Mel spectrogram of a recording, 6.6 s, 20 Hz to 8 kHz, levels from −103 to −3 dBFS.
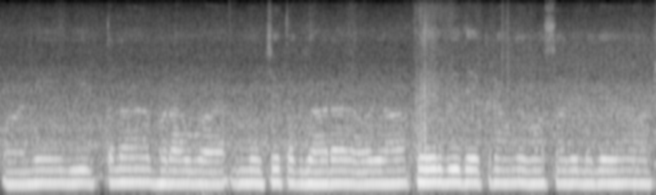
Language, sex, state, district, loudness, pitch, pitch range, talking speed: Hindi, male, Maharashtra, Nagpur, -17 LUFS, 145 Hz, 145-150 Hz, 200 wpm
